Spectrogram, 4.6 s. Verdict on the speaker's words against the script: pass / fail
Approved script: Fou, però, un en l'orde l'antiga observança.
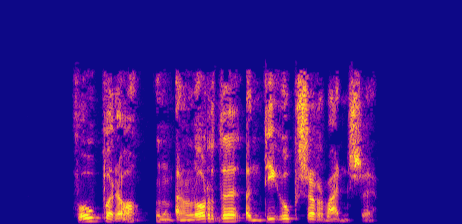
pass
